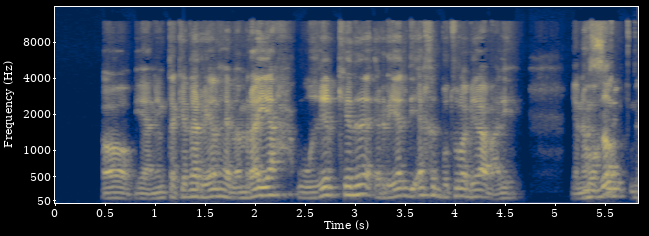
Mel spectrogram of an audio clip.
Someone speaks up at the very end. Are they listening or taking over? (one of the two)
listening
